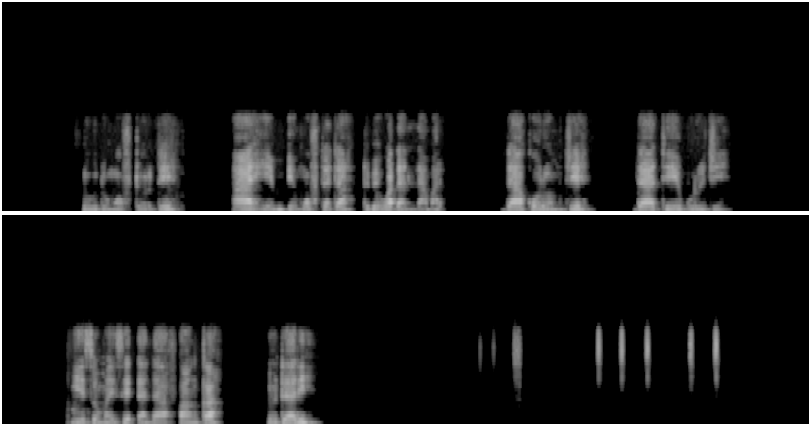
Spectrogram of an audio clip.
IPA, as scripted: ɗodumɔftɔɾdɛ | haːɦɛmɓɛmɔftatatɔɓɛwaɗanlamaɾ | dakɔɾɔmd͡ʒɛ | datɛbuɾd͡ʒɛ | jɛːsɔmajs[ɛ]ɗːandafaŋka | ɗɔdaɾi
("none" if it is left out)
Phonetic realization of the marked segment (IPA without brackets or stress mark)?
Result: ɛ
